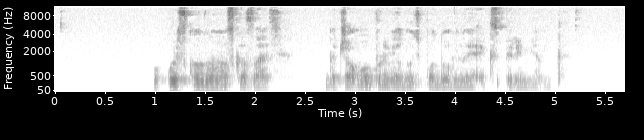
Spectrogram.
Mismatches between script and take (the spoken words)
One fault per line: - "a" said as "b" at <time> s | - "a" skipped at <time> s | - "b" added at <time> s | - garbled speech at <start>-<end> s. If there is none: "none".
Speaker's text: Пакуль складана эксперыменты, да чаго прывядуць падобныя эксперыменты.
- "эксперыменты" said as "сказаць" at 1.8 s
